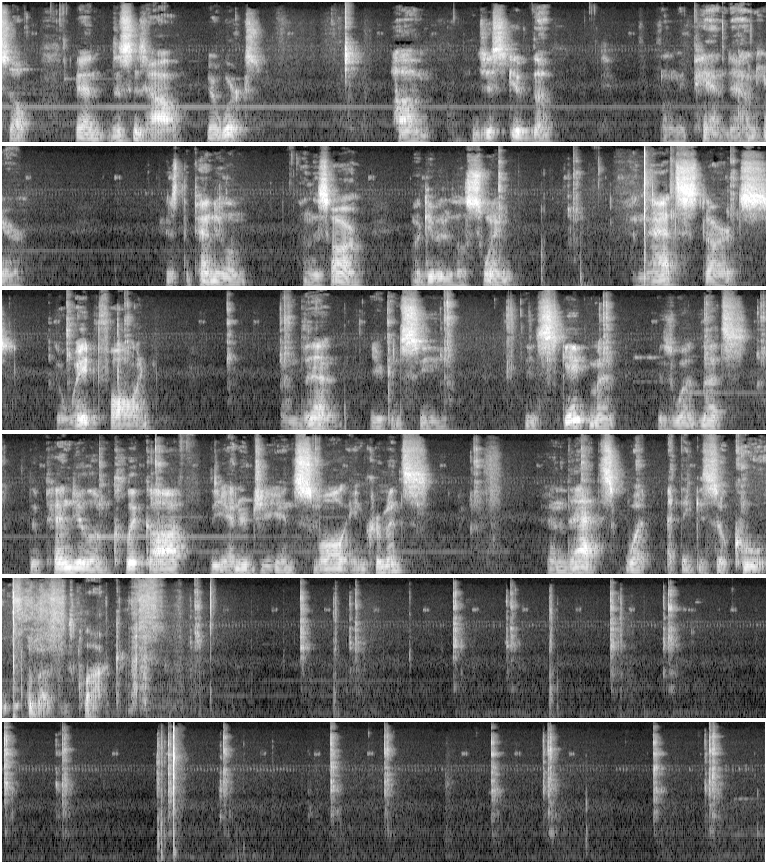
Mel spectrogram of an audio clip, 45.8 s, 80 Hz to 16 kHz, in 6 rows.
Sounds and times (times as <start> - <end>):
Speech: 0.0 - 2.6, 3.9 - 5.6, 6.6 - 7.9, 9.3 - 12.8, 14.0 - 16.8, 18.1 - 19.8, 20.5 - 27.2, 28.4 - 31.9.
